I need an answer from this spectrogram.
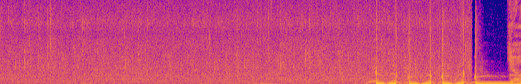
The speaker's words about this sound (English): The rain it falls, and the rain it drops. The rain it comes, and the rain it stops.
